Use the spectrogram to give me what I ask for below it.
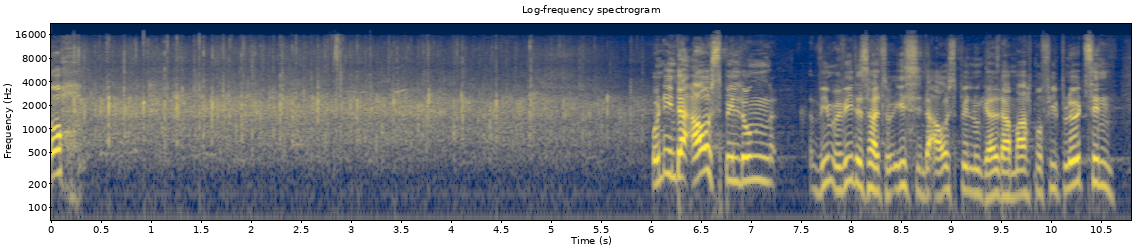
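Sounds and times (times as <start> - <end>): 
speech: 0.0 - 0.4, 6.0 - 10.7
audience applause for craftspeople: 0.0 - 6.0.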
